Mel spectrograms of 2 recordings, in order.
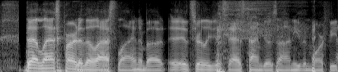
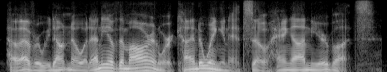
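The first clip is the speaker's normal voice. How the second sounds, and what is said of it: Promotional announcer voice. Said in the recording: “you were in total announcer voice ... that was a good James Workshop invitation. You were almost like right on it.”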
